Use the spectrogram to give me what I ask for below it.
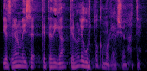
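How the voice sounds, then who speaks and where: A man preaching a sermon to an audience, animated, acting out the voices of God and of people, and talking straight to the crowd. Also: mid-range voice, quick pace. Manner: addresses audience directly. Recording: long hall reverb with faint music.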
